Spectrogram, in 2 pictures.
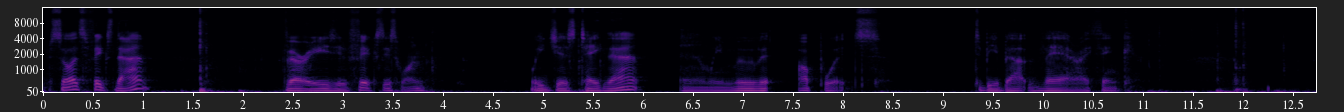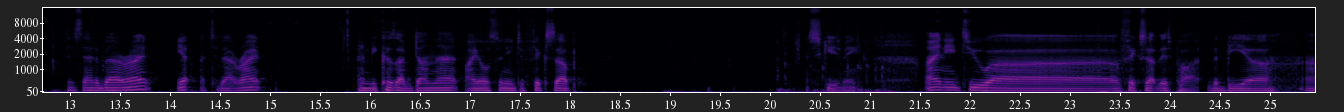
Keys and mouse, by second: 0.0 Escape, 1.7 KP_1, 2.5 Tab, 5.4 g, 11.2 z, 12.1 KP_0, 12.5 z, 14.3 Tab, 20.3 Tab, 20.6 a, 20.9 a, 21.0 a, 21.2 a.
